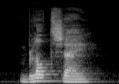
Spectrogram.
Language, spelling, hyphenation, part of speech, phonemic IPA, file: Dutch, bladzij, blad‧zij, noun, /ˈblɑt.sɛi̯/, Nl-bladzij.ogg
- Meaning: alternative form of bladzijde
